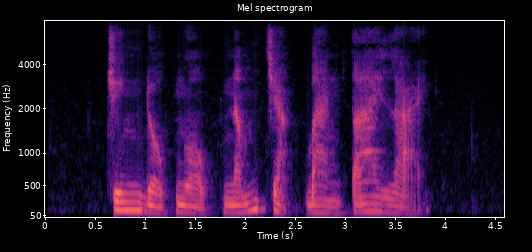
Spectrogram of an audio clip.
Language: Vietnamese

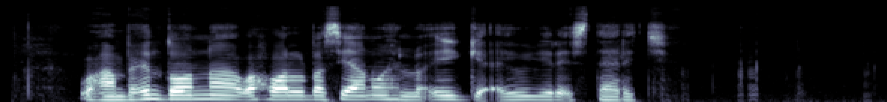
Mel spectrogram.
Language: Somali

